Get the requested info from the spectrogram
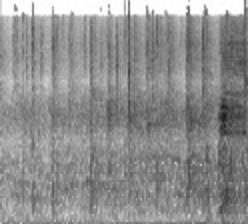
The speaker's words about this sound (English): We're just gonna give you a round of applause, Shirley.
